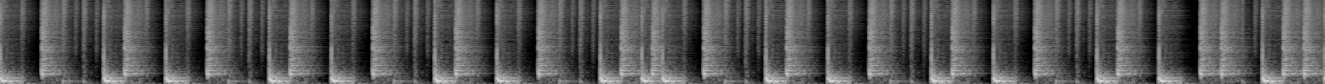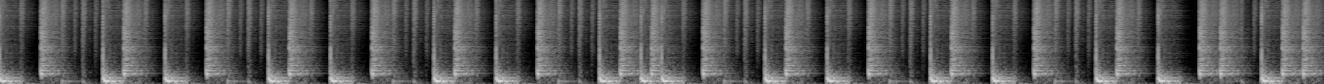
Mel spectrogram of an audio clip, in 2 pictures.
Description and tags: fast break or slow d'n'b Drumloop created by me, Number at end indicates tempo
